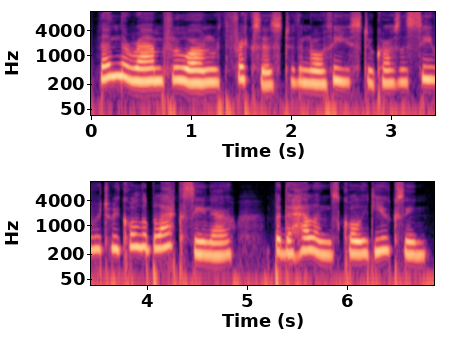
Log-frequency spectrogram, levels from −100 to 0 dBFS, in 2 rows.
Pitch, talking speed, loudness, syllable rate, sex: 240 Hz, 225 wpm, -18 LUFS, 5.1 syllables/s, female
